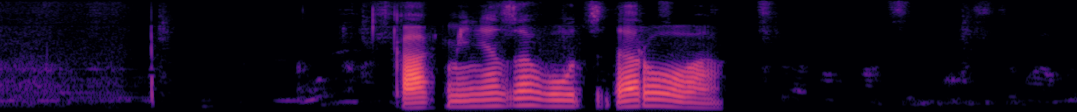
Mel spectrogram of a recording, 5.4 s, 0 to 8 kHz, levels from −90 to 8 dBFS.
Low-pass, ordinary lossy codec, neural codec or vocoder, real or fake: none; none; none; real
